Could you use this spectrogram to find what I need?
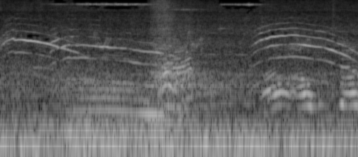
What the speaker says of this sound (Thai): แมวบ้านเขาดิ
